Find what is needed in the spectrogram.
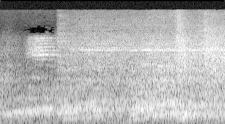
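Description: Background hubbub of a large, echoing indoor hall: a steady wash of room noise with faint, indistinct distant voices and no single clear event.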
